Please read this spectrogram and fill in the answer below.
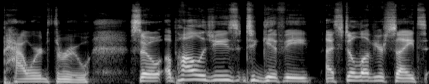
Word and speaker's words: Giphy: I was discussing is properly pronounced giphy not Jiffy like the campfire popcorn that I love this is something that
